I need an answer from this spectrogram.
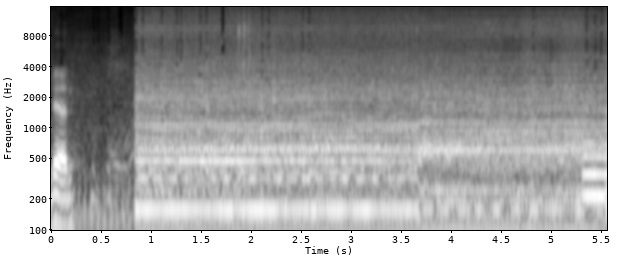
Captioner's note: machine engine roaring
